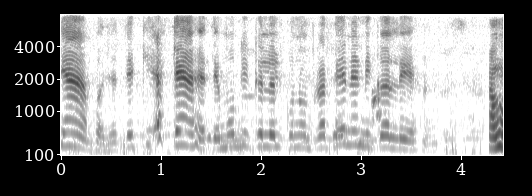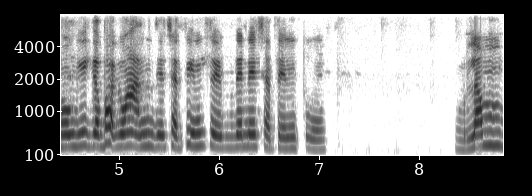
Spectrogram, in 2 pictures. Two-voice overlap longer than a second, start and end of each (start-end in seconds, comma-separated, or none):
none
